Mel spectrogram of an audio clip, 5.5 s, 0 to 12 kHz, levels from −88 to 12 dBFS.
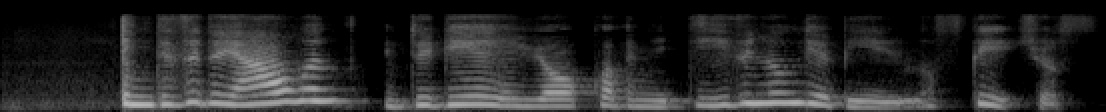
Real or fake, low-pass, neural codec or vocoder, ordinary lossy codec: fake; 7.2 kHz; codec, 16 kHz, 0.5 kbps, FunCodec, trained on Chinese and English, 25 frames a second; AAC, 32 kbps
